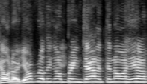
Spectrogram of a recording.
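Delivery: high, sniveling crying voice. Retelling a phone call where Bro Claw pleaded: imitating Bro Claw crying. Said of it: "he was crying".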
